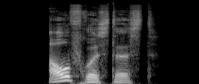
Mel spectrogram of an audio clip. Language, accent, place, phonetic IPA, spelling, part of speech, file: German, Germany, Berlin, [ˈaʊ̯fˌʁʏstəst], aufrüstest, verb, De-aufrüstest.ogg
- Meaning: inflection of aufrüsten: 1. second-person singular dependent present 2. second-person singular dependent subjunctive I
